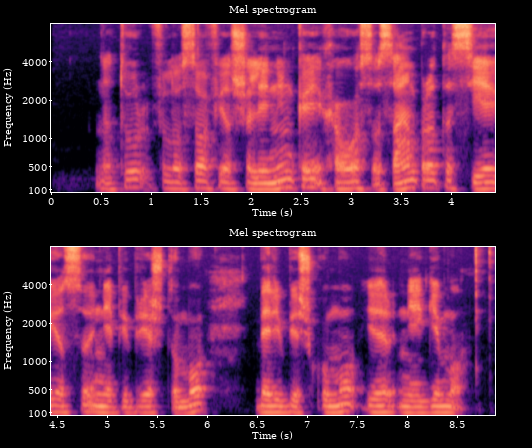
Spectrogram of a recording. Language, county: Lithuanian, Šiauliai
